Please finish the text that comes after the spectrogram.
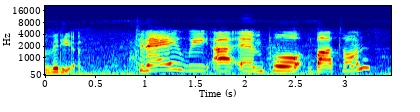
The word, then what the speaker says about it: Port Barton: today we are in poor Barton Barton or poor pronounce it that way for you guys because when we asked to go to port barton no one knew what we were talking about so when you ask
